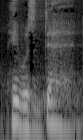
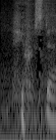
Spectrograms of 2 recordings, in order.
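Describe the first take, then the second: First: Said in the usual way. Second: "He was dead" breathed as a soft whisper; awed whisper. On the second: Acted. Father whispering to the crowd that his son was dead. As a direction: let it fall to a hush.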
